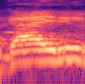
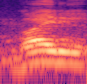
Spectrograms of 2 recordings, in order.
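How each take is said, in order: First: The first syllable has a thin, open 'a' sound. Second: The first syllable has a heavy, rounded sound. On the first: The speaker calls it wrong. "গায়রিল বলা যাবে না।" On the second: The speaker calls it right. "গয় বলতে হবে।"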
